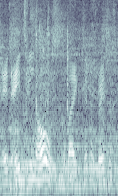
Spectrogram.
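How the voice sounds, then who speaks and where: A man hosting a pinball stream in a loose, rambling way, joking and restarting his sentences. His voice sits a bit high for a man. Music plays clearly behind him. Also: moderate pace. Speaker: stream host. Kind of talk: casual chat on a pinball stream.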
